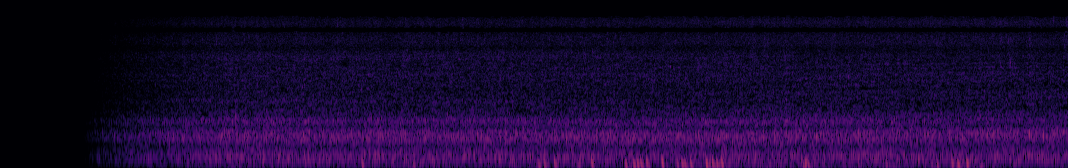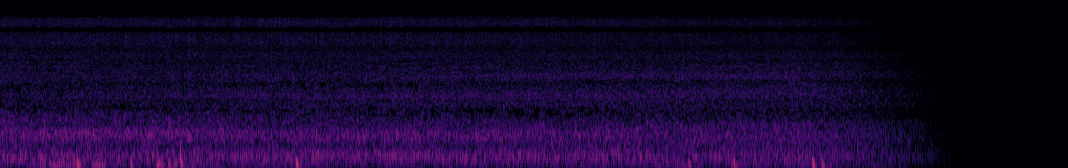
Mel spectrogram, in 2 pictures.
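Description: A small mountain stream running and splashing over rocks in a steady rush that fades in about a second in and fades out near the end. Irregular low buffeting on the microphone runs under it.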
